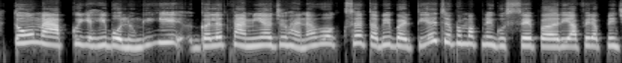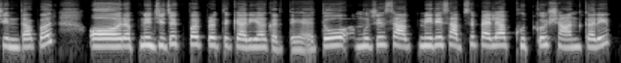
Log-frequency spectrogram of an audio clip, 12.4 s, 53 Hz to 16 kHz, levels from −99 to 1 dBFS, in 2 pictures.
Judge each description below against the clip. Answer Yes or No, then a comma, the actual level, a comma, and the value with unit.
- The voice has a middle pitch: No, very high, 265 Hz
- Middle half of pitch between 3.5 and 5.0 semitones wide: No, narrow, 2.5 semitones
